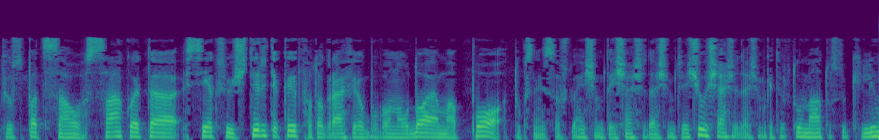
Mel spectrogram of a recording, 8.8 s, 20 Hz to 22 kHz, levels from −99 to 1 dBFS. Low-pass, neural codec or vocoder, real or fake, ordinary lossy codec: 7.2 kHz; none; real; MP3, 32 kbps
